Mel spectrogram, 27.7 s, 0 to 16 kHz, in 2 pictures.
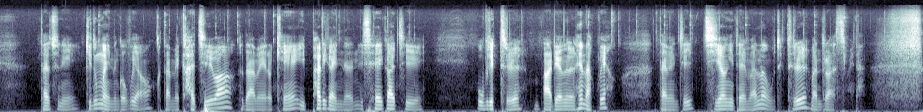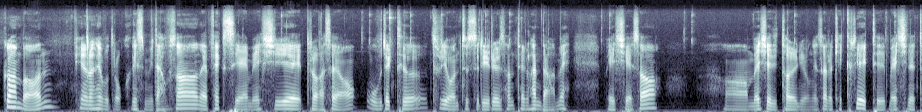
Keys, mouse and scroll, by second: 2.2 click, 3.3 click, 3.9 click, 5.0 alt+click, 5.5 alt+right click, 6.0-8.7 alt+drag, 9.2 alt+right click, 9.7 alt+click, 10.1 click, 10.7 alt+click, 11.6 click, 11.9 click, 13.1 click, 17.9 click, 19.2 click, 19.8 ctrl+click, 20.2 ctrl+click, 20.9 ctrl+click, 21.3 ctrl+click, 22.8 click, 24.0 click, 25.5 click, 27.0 click.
